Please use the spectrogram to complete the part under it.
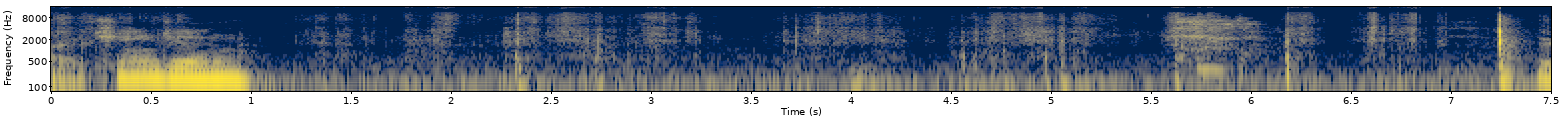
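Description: Trading cards rustle and slide against each other as they are shuffled by hand.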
